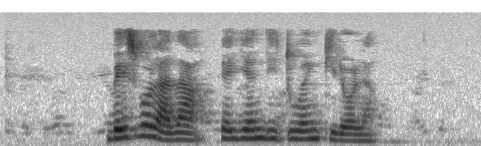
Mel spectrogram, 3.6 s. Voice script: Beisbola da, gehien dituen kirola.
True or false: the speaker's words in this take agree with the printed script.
true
